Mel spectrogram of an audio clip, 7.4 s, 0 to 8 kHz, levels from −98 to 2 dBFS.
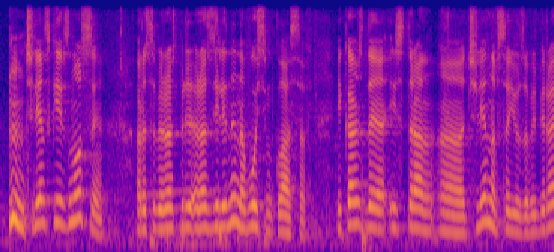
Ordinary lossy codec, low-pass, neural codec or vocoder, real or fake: none; 7.2 kHz; none; real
